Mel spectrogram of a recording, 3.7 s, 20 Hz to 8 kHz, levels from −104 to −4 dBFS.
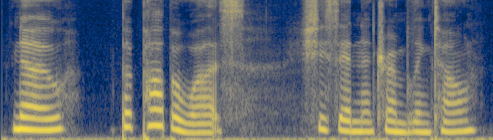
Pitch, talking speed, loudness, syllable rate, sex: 230 Hz, 160 wpm, -18 LUFS, 4.4 syllables/s, female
